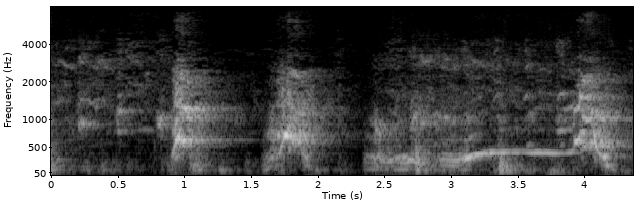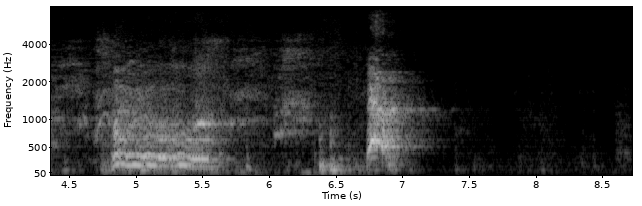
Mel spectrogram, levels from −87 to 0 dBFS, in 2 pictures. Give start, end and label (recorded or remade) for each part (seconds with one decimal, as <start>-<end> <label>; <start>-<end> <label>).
0.0-5.2 recorded; 5.2-5.7 remade; 5.7-8.7 recorded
